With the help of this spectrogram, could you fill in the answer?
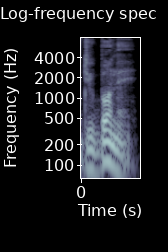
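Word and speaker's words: Dubonnet: Sometimes Americans will throw accentuation further forward than we do, onto the first syllable of foreign words like consommé and du bonnet, though they might argue that their practice sounds at any rate less defiantly non-French than ours.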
